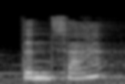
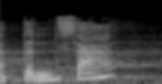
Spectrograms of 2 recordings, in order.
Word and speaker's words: tinh xá: Rất nhiều người đọc là tịnh xá vì nhầm lẫn giữa chữ tinh và chữ tịnh. Âm đọc gần nhau, ý nghĩa cũng có phần giống nhau.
